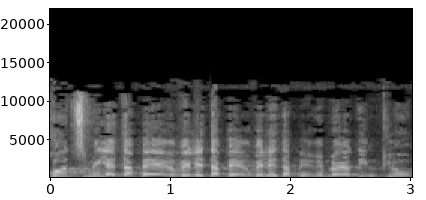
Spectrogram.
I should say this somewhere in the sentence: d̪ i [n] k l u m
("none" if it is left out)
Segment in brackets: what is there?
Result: m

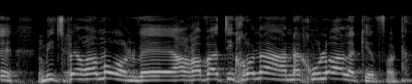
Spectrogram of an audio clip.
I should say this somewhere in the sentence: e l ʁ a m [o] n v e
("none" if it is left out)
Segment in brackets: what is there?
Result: o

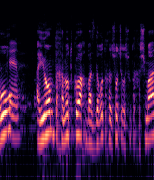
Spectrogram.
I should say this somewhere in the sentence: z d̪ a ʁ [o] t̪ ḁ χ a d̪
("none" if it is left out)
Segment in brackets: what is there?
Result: o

